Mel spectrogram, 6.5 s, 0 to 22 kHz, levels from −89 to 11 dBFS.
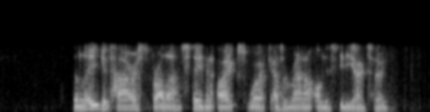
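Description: From start to finish the speech carries heavy Opus voice compression. Nothing gets through above 4.3 kHz, so it's squeezed to narrowband, and the coarse SILK excitation coding leaves it muffled, hoarse and a bit robotic, which fits a bitrate down around 6 kbps.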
